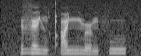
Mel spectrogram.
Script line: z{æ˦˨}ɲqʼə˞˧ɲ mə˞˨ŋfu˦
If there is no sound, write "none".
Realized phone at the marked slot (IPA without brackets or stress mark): ɛ˦˨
